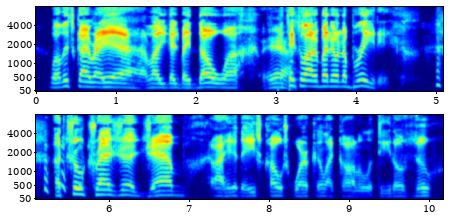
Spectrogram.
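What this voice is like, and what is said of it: Put-on New York mobster accent. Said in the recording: “New York accent, bro, Tony Soprano ... You sound like you have sleep apnea”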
